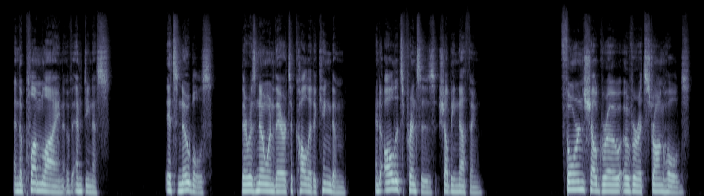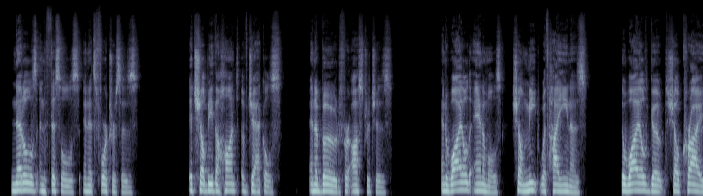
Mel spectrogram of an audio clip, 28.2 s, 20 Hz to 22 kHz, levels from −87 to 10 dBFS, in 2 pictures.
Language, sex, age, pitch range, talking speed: English, male, 30-49, 110-140 Hz, 130 wpm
